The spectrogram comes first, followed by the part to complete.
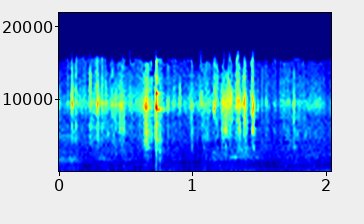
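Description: Faint rustling and a few light clicks of a plush purse being handled and tugged at on a store display, which resists coming loose.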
